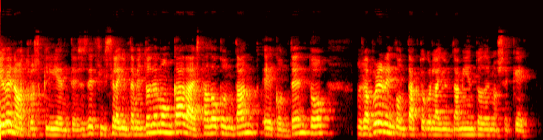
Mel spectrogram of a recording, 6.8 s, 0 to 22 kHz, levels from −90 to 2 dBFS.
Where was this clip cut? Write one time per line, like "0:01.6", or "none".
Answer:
none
